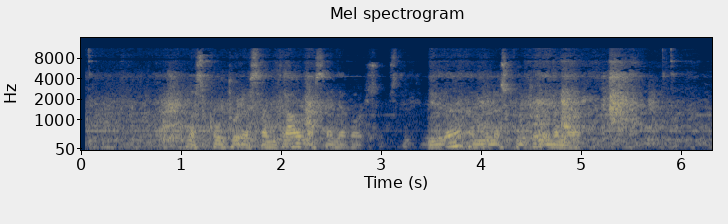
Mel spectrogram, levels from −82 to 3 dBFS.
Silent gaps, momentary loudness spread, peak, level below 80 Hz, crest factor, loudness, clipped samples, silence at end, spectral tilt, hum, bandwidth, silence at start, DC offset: none; 15 LU; -8 dBFS; -48 dBFS; 18 dB; -25 LUFS; under 0.1%; 0 s; -4.5 dB/octave; none; 11.5 kHz; 0.05 s; under 0.1%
